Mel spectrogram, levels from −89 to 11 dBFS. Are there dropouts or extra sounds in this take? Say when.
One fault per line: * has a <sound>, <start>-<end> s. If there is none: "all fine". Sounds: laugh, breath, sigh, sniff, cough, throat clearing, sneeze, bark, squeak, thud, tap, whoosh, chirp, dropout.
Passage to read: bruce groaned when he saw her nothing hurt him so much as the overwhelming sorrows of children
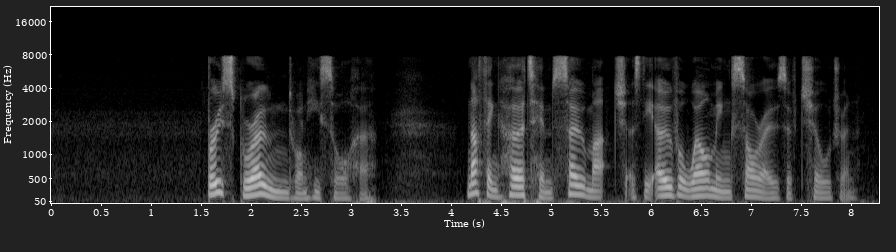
all fine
